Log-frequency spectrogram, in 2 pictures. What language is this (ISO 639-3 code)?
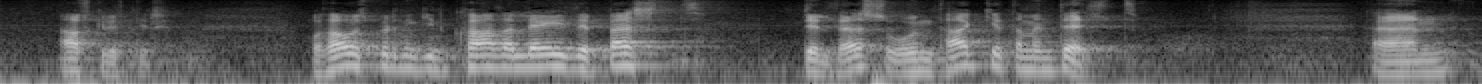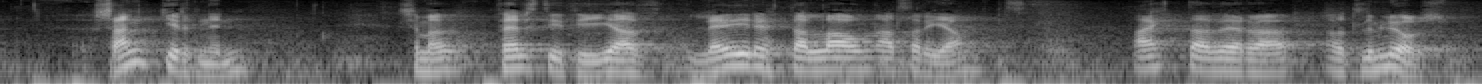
isl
